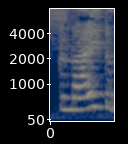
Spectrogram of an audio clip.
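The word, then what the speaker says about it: knife: इसमें के साइलेंट होता है। क्या हुआ? पहले के टाइम में क्या है? ये कनाइट बोला जाता था। सॉरी कनाइट बोला जाता था। इस के को प्रोनाउंस किया जाता था।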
